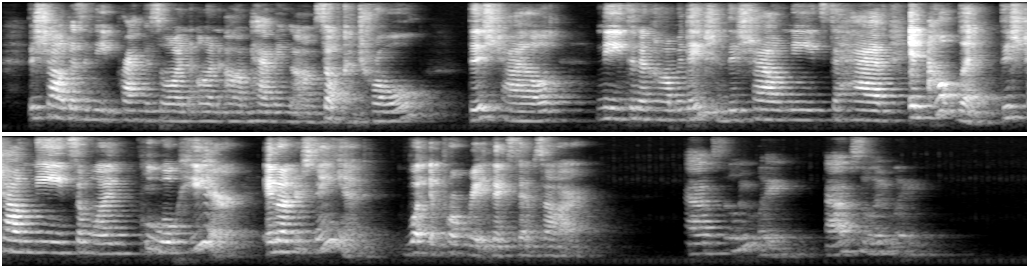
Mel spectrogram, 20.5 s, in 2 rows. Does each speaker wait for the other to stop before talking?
Yes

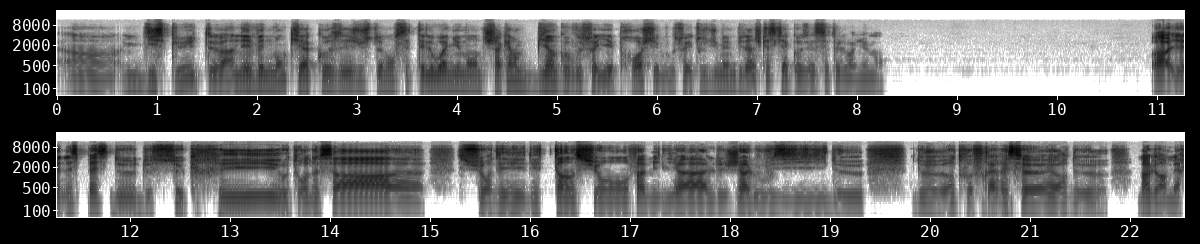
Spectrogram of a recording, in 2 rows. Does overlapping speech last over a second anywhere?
No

